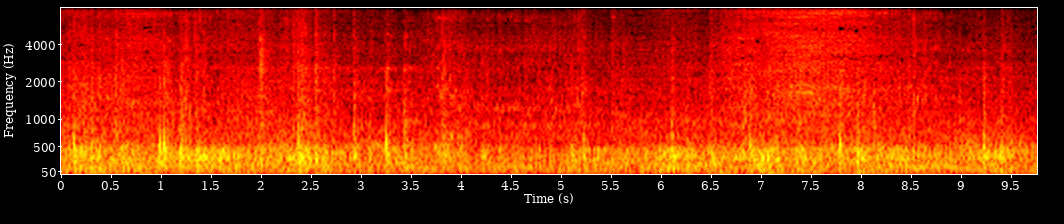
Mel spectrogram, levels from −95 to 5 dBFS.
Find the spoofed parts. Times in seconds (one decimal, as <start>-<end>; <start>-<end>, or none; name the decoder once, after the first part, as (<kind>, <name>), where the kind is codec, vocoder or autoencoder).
1.0-1.6 (vocoder, HiFi-GAN); 3.3-5.2; 8.5-9.0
